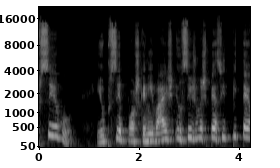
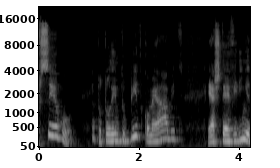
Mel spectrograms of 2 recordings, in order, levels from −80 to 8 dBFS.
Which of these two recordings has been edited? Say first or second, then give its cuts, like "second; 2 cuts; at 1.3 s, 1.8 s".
second; 1 cut; at 1.1 s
